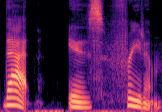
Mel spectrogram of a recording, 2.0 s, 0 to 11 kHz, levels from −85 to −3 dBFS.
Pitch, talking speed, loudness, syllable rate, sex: 170 Hz, 90 wpm, -18 LUFS, 3.0 syllables/s, female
